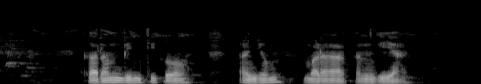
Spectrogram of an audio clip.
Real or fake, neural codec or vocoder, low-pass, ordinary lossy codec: real; none; 5.4 kHz; none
